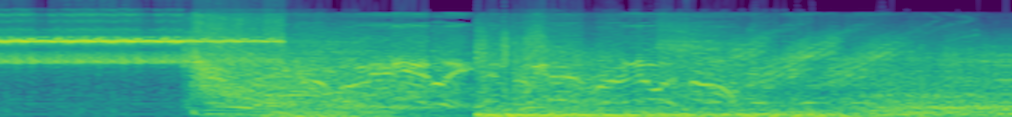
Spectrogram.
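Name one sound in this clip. A giant monster roars and crashes to the ground.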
